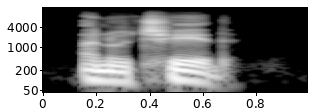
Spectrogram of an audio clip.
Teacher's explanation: अगर छोटे स्वर के बाद छ आ जाए तो बीच में आधा च जुड़ जाता है। जैसे अनु प्लस छेद। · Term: छ का नियम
